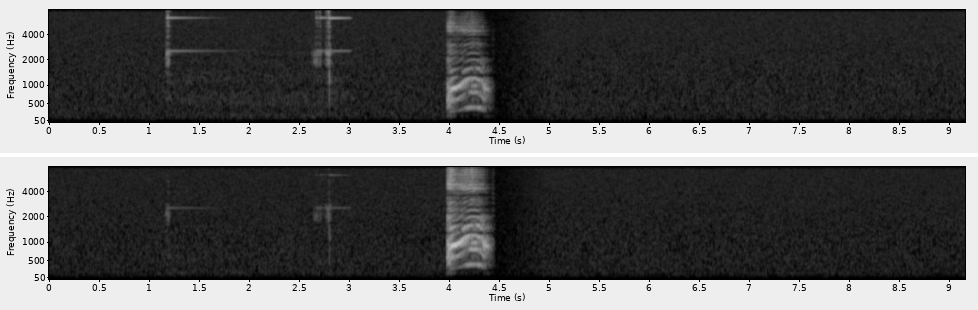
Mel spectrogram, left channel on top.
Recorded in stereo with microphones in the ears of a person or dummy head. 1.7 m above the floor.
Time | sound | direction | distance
1.2 | a bicycle bell | 80° left | ?
4.0 | a scream | 45° right (ahead or behind) | ?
